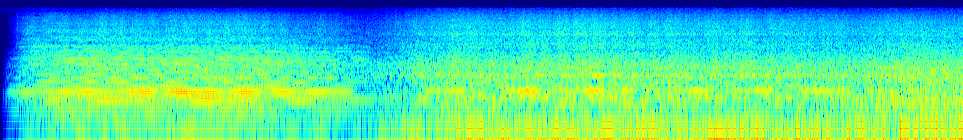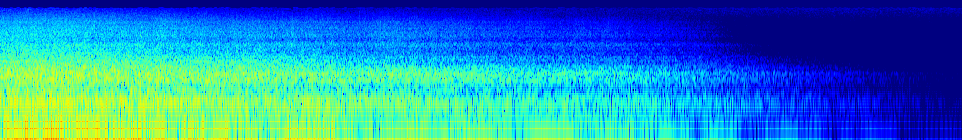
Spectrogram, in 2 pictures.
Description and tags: GameOver Dark
Short Game Over Music I just created for my own personal project. Hope it helps someone.
Game, Music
